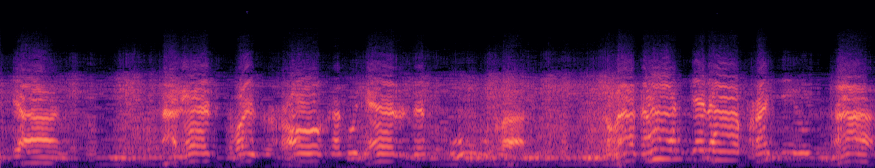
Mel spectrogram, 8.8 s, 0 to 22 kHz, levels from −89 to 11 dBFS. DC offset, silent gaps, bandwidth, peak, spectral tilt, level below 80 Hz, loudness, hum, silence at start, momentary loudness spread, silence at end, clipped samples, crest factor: under 0.1%; none; 7.6 kHz; -6 dBFS; -5 dB/octave; -68 dBFS; -18 LUFS; none; 0 s; 12 LU; 0 s; under 0.1%; 14 dB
